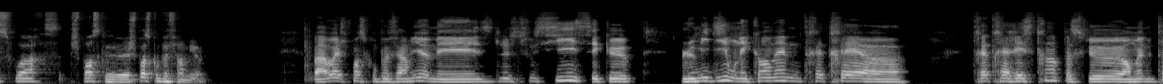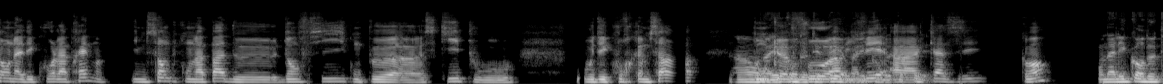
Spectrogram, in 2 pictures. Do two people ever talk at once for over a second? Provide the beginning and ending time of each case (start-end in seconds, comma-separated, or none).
19.1-20.9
